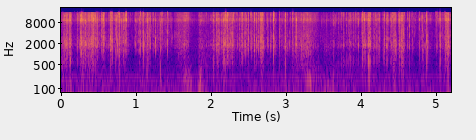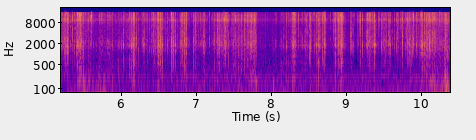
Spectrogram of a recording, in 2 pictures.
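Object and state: Knitted mesh scrubber pad being scratched.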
